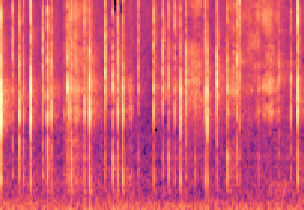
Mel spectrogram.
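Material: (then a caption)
Cardboard. Long painted nails tap and scratch the lid of a small, flat, closed, hollow beige cardboard box with printed text, lying on a table, while the other hand moves nearby. Quick, bright, dry clicks with no ring sound over a soft low rumble, mixed with crinkly scratching across the lid.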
